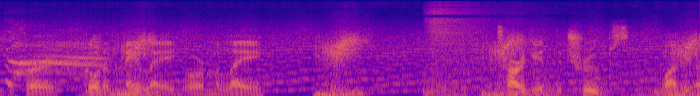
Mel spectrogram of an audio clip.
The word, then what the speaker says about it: melee: to the malay command i've always called it melee but i think malay says it's french right is the correct pronunciation because you know that's so important on the internet but i care i care so malay it is say you have troops such as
